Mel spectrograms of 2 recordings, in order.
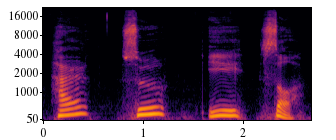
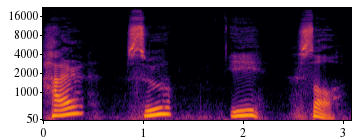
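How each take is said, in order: No difference in how they are said.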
